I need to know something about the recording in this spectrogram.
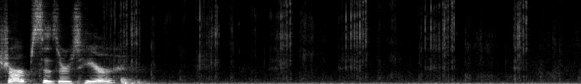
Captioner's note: scissors snipping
